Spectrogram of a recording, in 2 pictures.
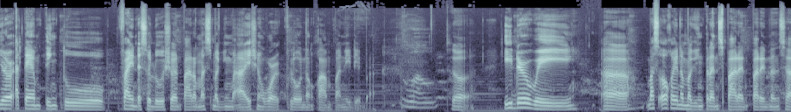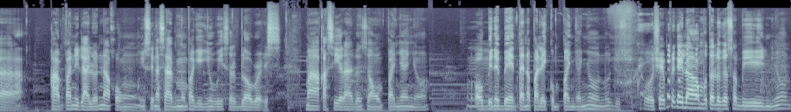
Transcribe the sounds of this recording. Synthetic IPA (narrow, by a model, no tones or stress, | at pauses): juɐɹʔɐt̪ɛmp̚t̪ɪŋt̪u | fajnd̪ɐsoluːʃonpaːɾɐmɐsmɐɡɪŋmɐ̰ʔaːjʊsjʊŋwɛɹk̚flownɐŋka̰mpɐnid̪ɪ̰ba̰ | so | ʔiːd̪ɛɹwej | ʔamɐsʔo̞ːkɛjnɐmɐɡɪŋt̪ɾɐnspaɾɛnt̪̚pɐɾɪnd̪onsɐ | kampɐnilaːlunɐkʊŋjʊŋsɪnaːsaːbɪmoŋpɐɡiːɡɪŋwisɛlbloːwɛɹʔɪs | mɐŋakɐsiːɾad̪onsɐkʊmpɐɲjɐɲo̞ | ʔobɪnɛbɛnt̪ɐnɐpɐlɐjkʊmpɐɲjɐɲonod͡ʒʊskoʃɛmpɾɛkɐjlaːŋɐnmot̪ɐlɐɡasɐbiːhɪnjon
